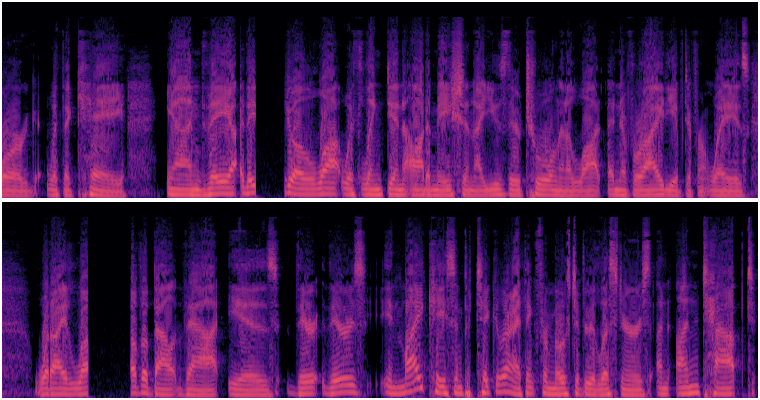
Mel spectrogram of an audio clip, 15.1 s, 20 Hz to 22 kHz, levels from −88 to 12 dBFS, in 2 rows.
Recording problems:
distortion; slight; 10% of the sound clipped
garbled, watery; slightly; nothing above 16 kHz
abrupt cut into speech; at the start
audio cutting out; at 2.5 s and at 8.5 s

